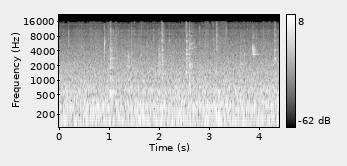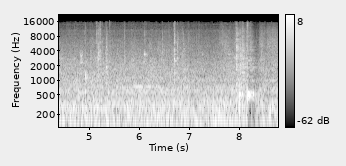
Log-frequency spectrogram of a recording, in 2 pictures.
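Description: Hotteok frying in shallow oil on a flat griddle, a steady sizzle, while a brass hotteok press and a metal spatula press them flat with scattered light clicks and taps on the griddle. A louder clatter of metal comes near the end.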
